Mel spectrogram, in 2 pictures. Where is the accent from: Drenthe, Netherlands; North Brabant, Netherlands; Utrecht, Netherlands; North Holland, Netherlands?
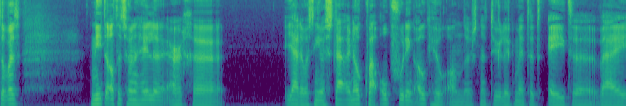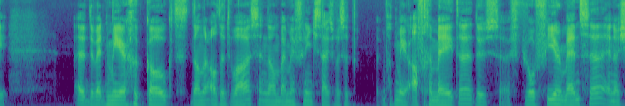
North Holland, Netherlands; Langedijk; In Langedijk. Een heel klein dorpje. En ons uitzicht was ook echt letterlijk op een koeienlandschap. En mijn ouders zijn immigranten. Mijn vader die is dan geboren in Afrika, maar wel India's. En dan mijn moeder komt echt uit India.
